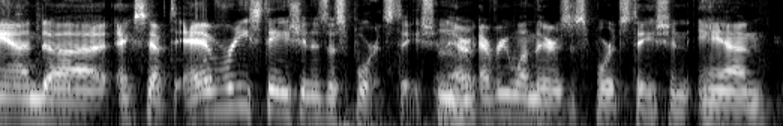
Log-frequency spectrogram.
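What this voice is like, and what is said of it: Usual voice. Nothing is said of it.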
